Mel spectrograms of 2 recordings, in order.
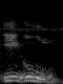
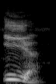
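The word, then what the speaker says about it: ie: Tetapi secara pronoun, i itu tidak benar pengucapan air itu i. Itu orang Aceh yang baru belajar, bahasa Aceh akan mengatakan i. Tapi orang yang sudah tahu bahasa Aceh maka akan mengucapkan iya. Bukan i, iya.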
